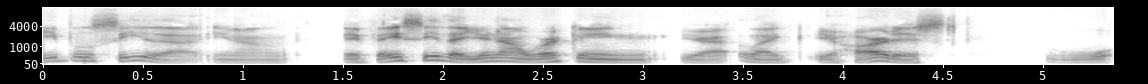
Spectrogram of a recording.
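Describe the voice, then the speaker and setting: A man with an American accent mumbles at a fairly slow pace, his medium pitch carried by lively intonation, in a dry, close sound with no echo and a quiet background. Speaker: podcast host. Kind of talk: casual chat. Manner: mumbling; stutters at times.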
